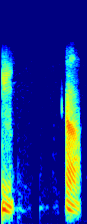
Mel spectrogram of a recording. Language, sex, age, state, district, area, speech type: Marathi, male, 60+, Maharashtra, Kolhapur, urban, conversation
